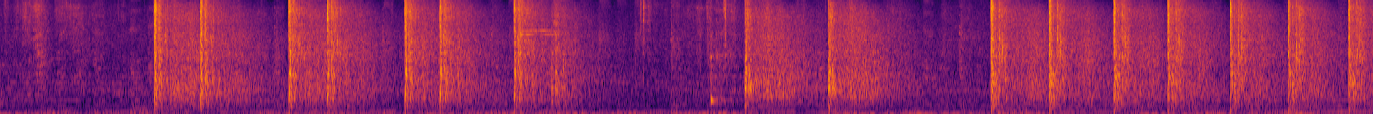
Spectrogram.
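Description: Pistol shots fired in quick pairs and rapid strings, each a sharp crack with a short echo, about two dozen in all.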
